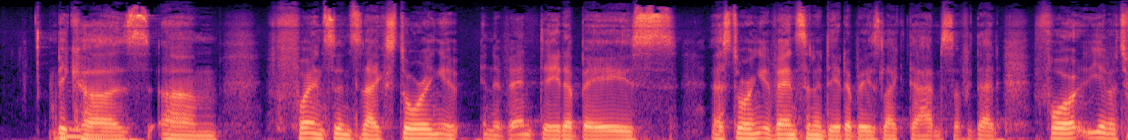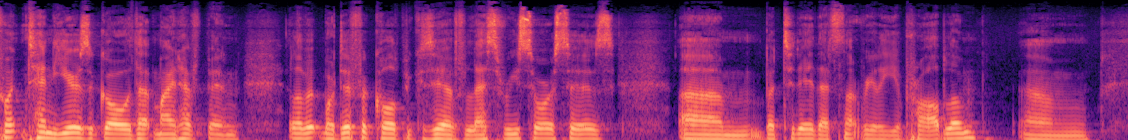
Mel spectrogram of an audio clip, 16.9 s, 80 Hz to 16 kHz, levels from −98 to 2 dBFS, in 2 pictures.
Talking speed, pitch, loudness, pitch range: 185 wpm, 115 Hz, -16 LUFS, 105-125 Hz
